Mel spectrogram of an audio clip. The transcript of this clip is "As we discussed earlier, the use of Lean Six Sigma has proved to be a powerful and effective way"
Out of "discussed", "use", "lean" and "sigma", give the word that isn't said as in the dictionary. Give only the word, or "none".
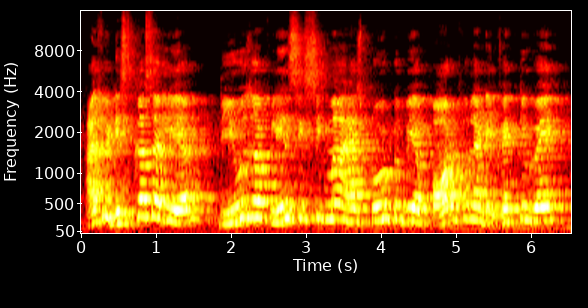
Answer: discussed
